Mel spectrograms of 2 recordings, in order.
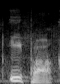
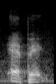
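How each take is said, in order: First: The word is said a non-American way. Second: The word is said the American way. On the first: "I pronounce it Epoch" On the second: "Americans pronounce it Epic"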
